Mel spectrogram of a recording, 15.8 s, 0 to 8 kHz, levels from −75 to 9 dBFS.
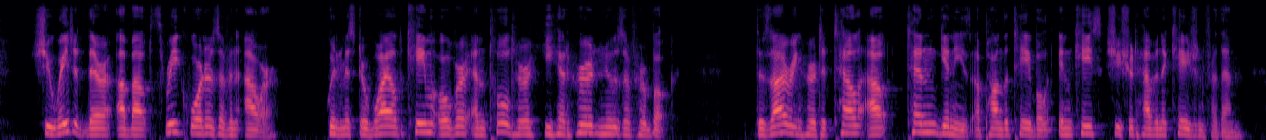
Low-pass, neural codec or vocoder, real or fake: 7.2 kHz; vocoder, 44.1 kHz, 128 mel bands, Pupu-Vocoder; fake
